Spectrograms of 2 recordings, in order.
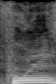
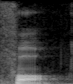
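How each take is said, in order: First: The final L is clearly pronounced. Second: The final L becomes vowel-like. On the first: The speaker calls it wrong. "No se dice full" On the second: The speaker calls it right. "sino fo"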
